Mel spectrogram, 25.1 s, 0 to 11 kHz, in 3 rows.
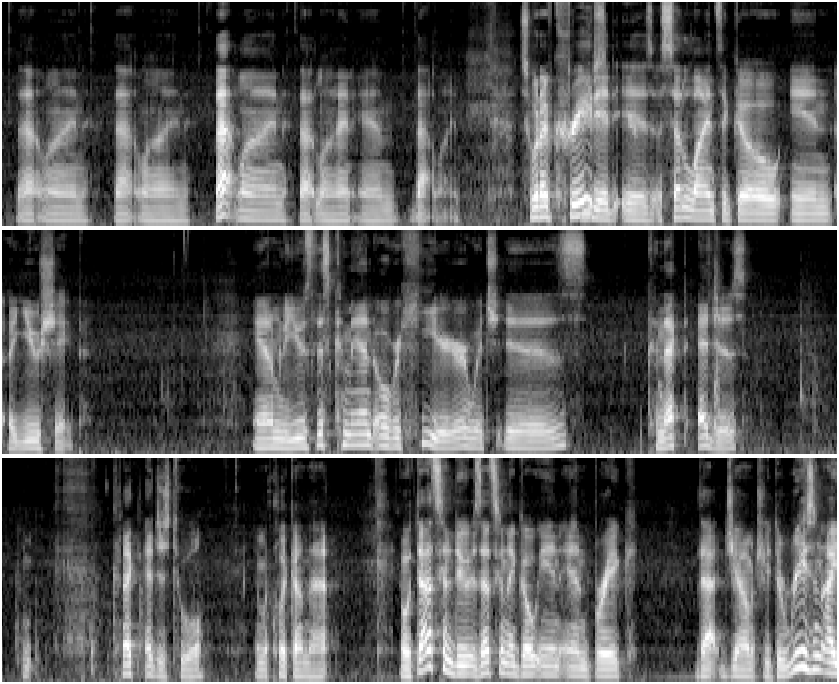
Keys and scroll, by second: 10.6 super+s.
